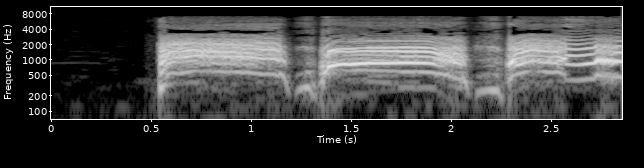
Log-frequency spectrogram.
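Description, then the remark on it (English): A woman screams in terror, three long, loud, wavering shrieks with brief breaks between them, piercing, with no other voices. “Screamed Lucy.”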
